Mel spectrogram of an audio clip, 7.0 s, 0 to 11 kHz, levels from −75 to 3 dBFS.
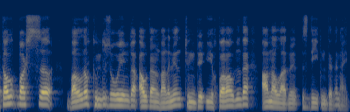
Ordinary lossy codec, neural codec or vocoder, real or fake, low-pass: none; codec, 16 kHz, 0.5 kbps, FunCodec, trained on Chinese and English, 25 frames a second; fake; 7.2 kHz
